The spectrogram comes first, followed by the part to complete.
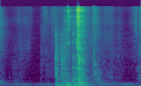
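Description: A dull, heavy thump with a brief rumble on the wooden workbench about a second in, as the staple gun is put down and the vinyl-covered boat engine cover is shifted. It is not a staple being fired.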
